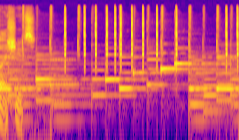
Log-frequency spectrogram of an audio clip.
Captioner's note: spinning wheel clicks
